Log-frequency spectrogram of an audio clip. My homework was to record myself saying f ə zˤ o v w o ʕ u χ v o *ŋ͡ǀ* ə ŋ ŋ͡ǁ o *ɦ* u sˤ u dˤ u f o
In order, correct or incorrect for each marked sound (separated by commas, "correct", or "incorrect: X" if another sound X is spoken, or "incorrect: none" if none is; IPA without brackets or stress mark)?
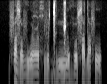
incorrect: ɡ͡ǀ, correct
